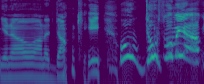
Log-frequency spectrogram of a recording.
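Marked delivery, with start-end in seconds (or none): 1.5-2.5 high, loud squeal of panic; panicked Richard Pryor. Retold or imitated. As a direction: yelp as if slipping off a donkey. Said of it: "Richard Pryor riding down".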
